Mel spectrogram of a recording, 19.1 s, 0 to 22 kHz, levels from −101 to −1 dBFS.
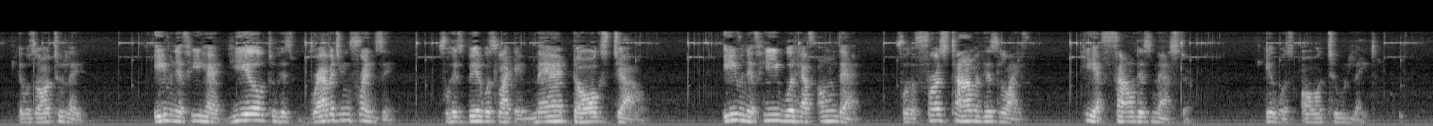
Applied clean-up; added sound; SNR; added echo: none; Coin (dropping) / Dishes, pots, and pans; 20 dB; reverberation time 0.3 s.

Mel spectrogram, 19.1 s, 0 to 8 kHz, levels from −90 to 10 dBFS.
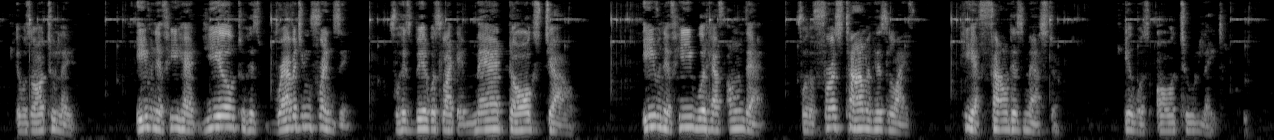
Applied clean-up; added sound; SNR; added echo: classical method WPE with log-MMSE.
